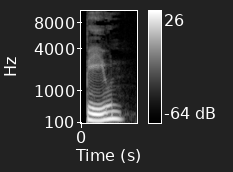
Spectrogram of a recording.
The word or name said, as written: bæven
